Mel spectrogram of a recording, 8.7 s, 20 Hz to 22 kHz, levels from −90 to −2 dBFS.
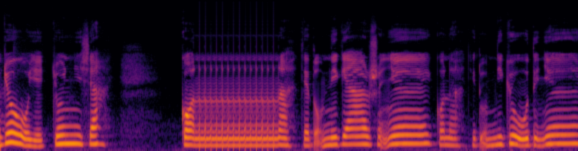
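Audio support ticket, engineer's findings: System hang loop, 2.99–4.18 s: identical 85 ms slice repeats at 11.7 Hz, a machine-gun stutter. Driver froze and the ring buffer kept cycling, which fits 4096 samples. Exact repeats, not dropouts.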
